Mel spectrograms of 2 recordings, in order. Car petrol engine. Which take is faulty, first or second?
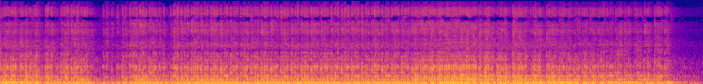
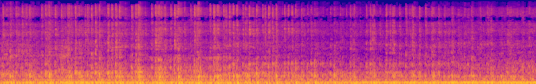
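first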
